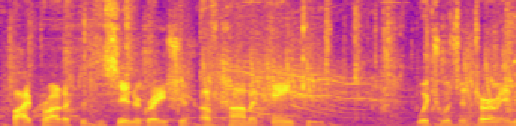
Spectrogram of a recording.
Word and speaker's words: Encke: So, and it's spelled a little different, E-N-C-K-E as opposed to E-N-K-I.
